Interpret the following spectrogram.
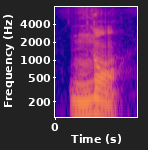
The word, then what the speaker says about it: non: I've asked my students to hold their nose when they say non. Try it now. Non. Non. Now, we've just got this image of lots of people all over the world holding their noses and repeating this word. Obviously, we don't expect you to hold your nose all the time when you say no, but it does help you get that nasal sound to begin with.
